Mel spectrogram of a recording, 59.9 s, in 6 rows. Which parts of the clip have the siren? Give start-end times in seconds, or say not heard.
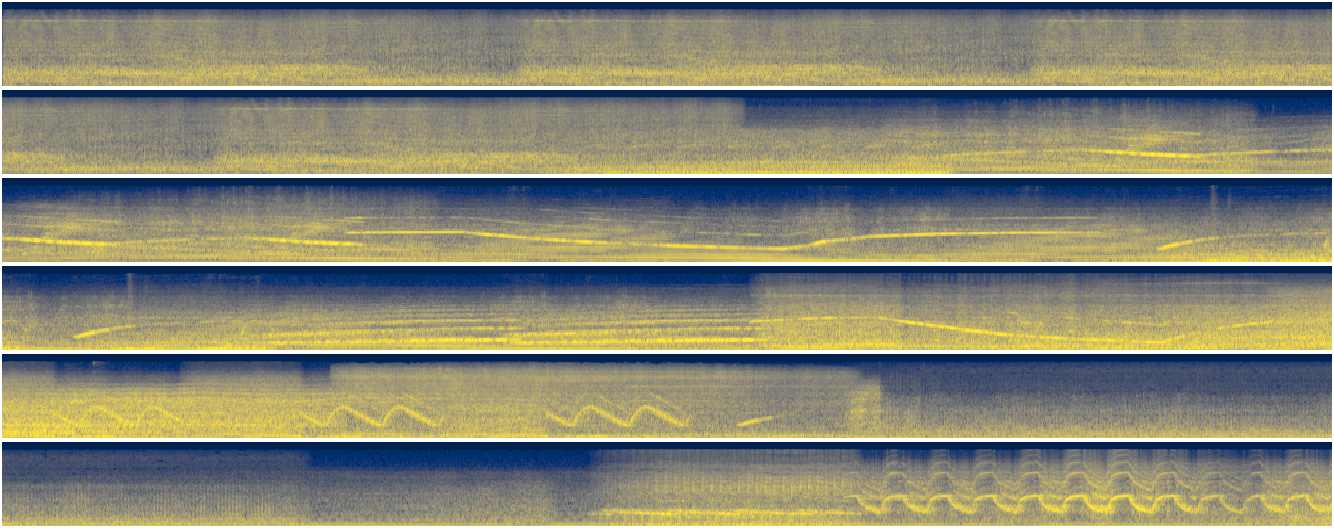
14.0-45.9, 54.3-59.8.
